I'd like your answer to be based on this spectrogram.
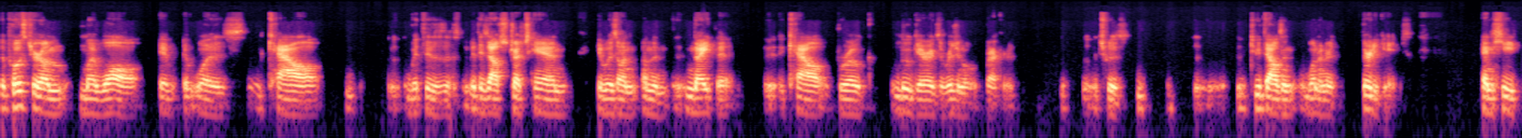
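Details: Adult person who stutters, speaking in a podcast interview; stuttering.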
